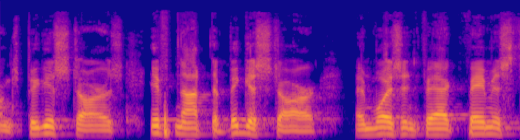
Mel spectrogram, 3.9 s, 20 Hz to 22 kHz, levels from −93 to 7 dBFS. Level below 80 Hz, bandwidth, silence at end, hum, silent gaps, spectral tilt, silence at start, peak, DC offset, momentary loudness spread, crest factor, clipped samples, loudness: -70 dBFS; 16.5 kHz; 0 s; none; none; -4.5 dB/octave; 0 s; -4 dBFS; under 0.1%; 6 LU; 16 dB; under 0.1%; -20 LUFS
